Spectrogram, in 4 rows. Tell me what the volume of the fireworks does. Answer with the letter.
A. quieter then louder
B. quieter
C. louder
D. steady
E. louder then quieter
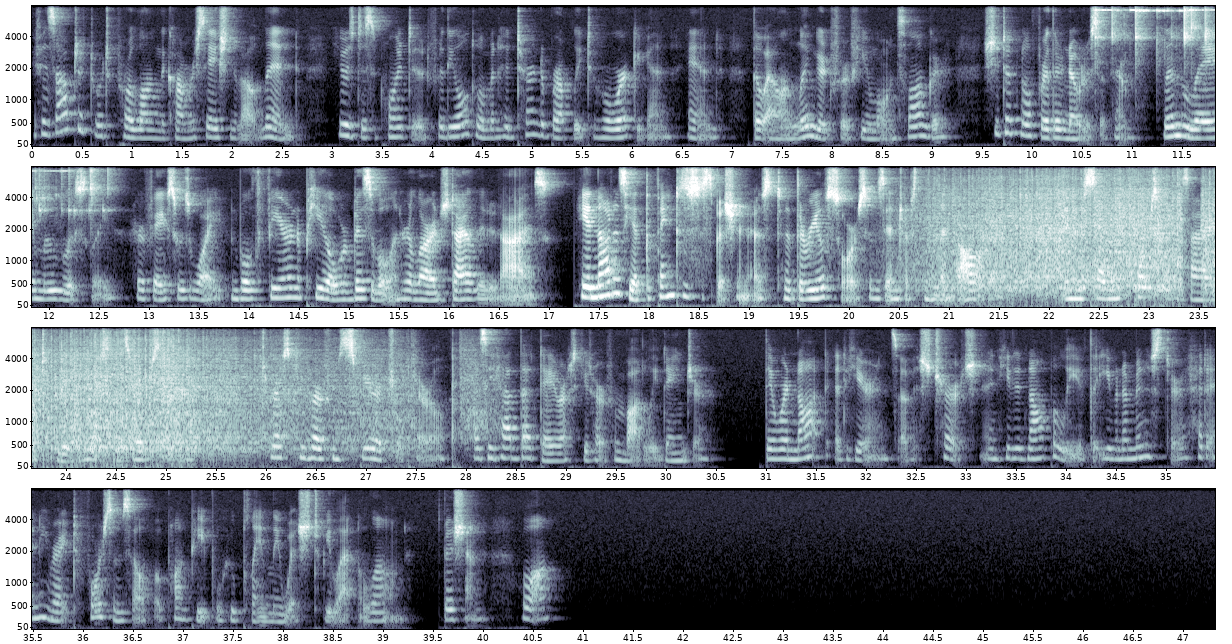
B.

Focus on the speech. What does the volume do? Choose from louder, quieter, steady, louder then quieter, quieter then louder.
louder then quieter.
